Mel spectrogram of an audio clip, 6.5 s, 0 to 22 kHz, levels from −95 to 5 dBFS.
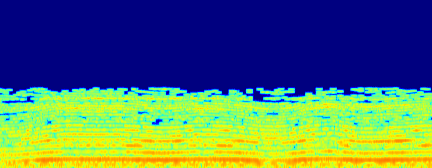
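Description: MP3 compression, heavy and throughout this everyday-sound recording: treble stops at 3 kHz and weak detail swirls, likely a starved encode fitting about 8 kbps.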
